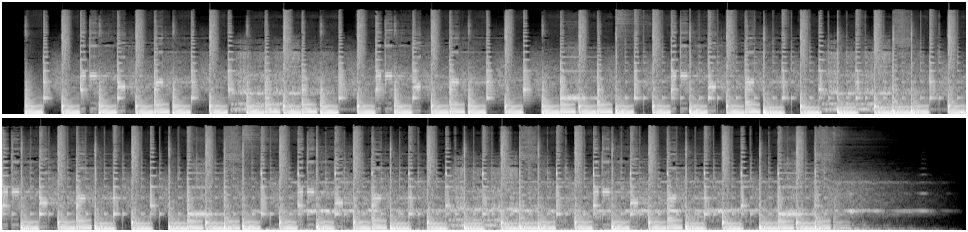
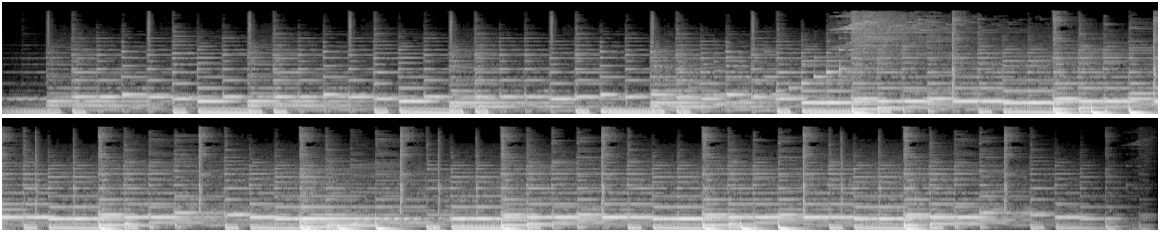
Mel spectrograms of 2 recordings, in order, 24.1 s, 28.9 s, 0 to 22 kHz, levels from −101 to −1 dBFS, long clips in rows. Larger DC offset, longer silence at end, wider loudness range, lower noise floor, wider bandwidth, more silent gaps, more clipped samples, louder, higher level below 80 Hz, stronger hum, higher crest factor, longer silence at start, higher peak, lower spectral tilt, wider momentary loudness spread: neither; first, 1.05 s vs 0.15 s; second, 1 LU vs 5 LU; first, -50 dBFS vs -42 dBFS; about the same, 16.5 kHz vs 15.5 kHz; neither; neither; first, -14 LUFS vs -18 LUFS; first, -16 dBFS vs -22 dBFS; neither; about the same, 12 dB vs 16 dB; first, 0.3 s vs 0 s; about the same, 0 dBFS vs 0 dBFS; second, -5.5 dB/octave vs -7 dB/octave; second, 3 LU vs 11 LU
